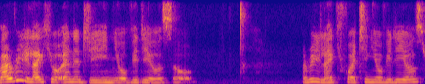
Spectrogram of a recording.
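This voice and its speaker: The speaker has a strong French accent and ordinary pitch variation. The pace is moderate. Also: woman. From France. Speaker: fantasy writer, vlogger. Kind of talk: casual chat. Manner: halting.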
